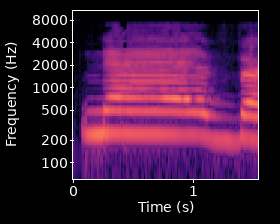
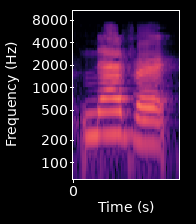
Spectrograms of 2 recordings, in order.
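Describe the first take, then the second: First: NEVER stretched into two long syllables; said slowly. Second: Said in the usual way. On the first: Shown as a demonstration. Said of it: "Say the word slowly".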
